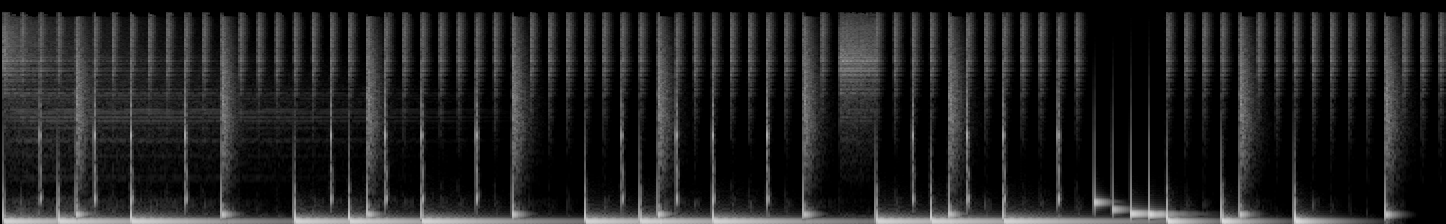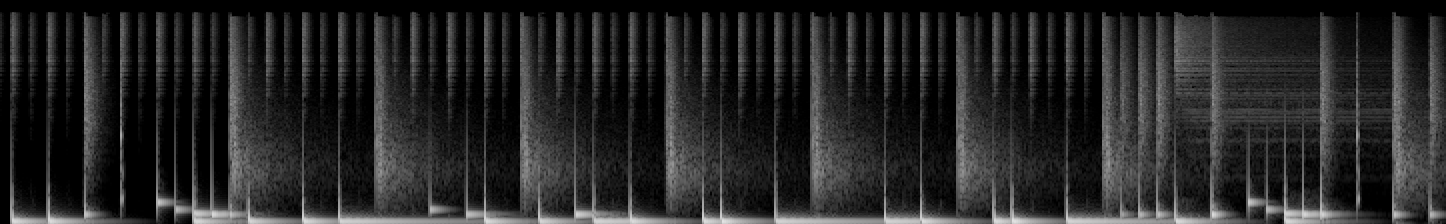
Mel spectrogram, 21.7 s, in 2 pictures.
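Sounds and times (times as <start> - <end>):
808 drum machine on tape: 0.0 - 21.6.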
